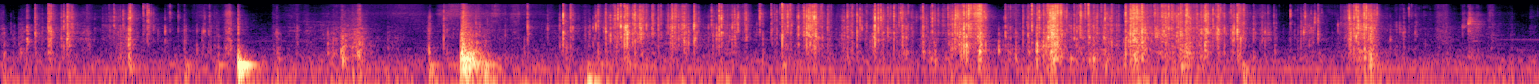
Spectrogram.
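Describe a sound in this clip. Foil wrapping crinkles and tears in close hands.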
